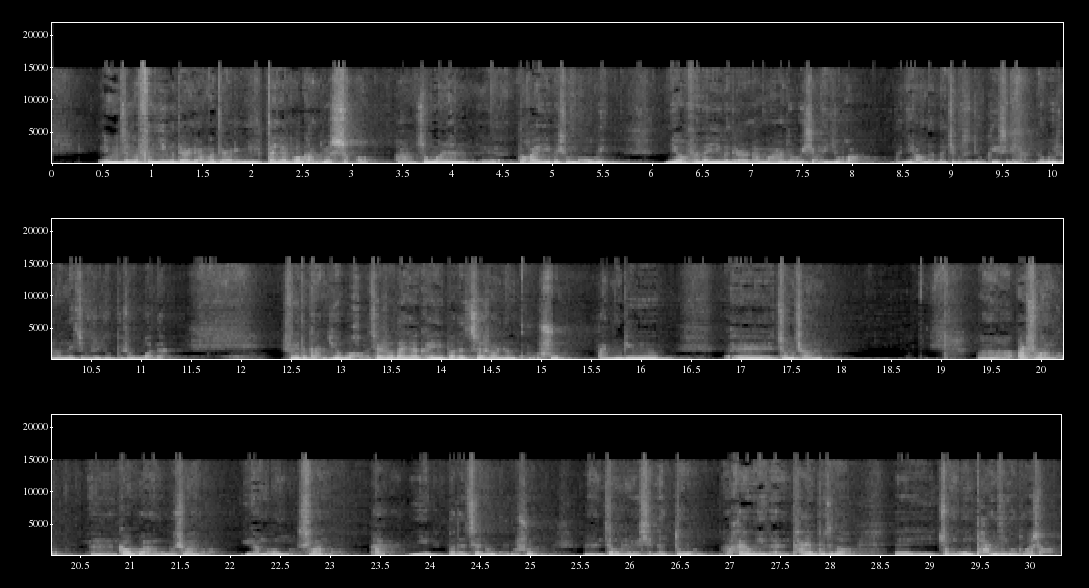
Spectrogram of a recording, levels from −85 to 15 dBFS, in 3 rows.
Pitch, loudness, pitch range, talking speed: 115 Hz, -15 LUFS, 105-125 Hz, 290 characters per minute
